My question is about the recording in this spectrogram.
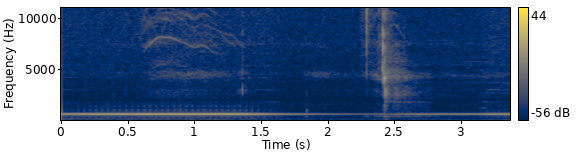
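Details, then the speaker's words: Telefunken Opus 8 tube radio, signal-generator tone fed into the gramophone/pickup input: clean steady mid-pitched tone fading as the volume control turns and returning undistorted; audio amplifier stage (EL84 output) working properly. "okay so the audio amp is working okay"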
